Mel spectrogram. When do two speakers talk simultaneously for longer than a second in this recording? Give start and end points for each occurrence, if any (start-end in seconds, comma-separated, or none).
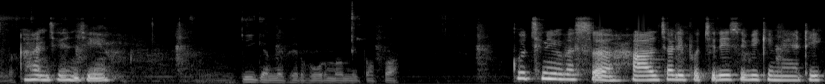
none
